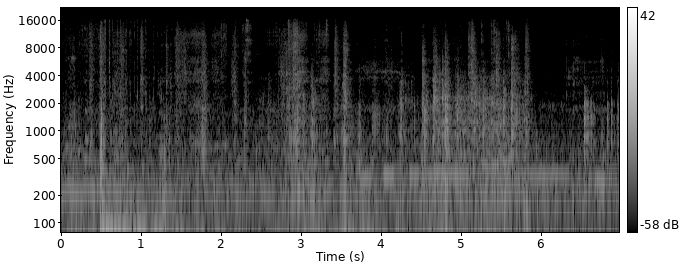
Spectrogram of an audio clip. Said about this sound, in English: And you just make some noise with the tambourine.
